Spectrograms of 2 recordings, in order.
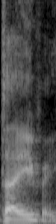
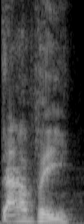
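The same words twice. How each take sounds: First: The name is said with an English pronunciation. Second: The name is said with a German pronunciation. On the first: The speaker calls it wrong. "not Davy" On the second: The speaker calls it right. "I've learned it is now it's Davy"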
